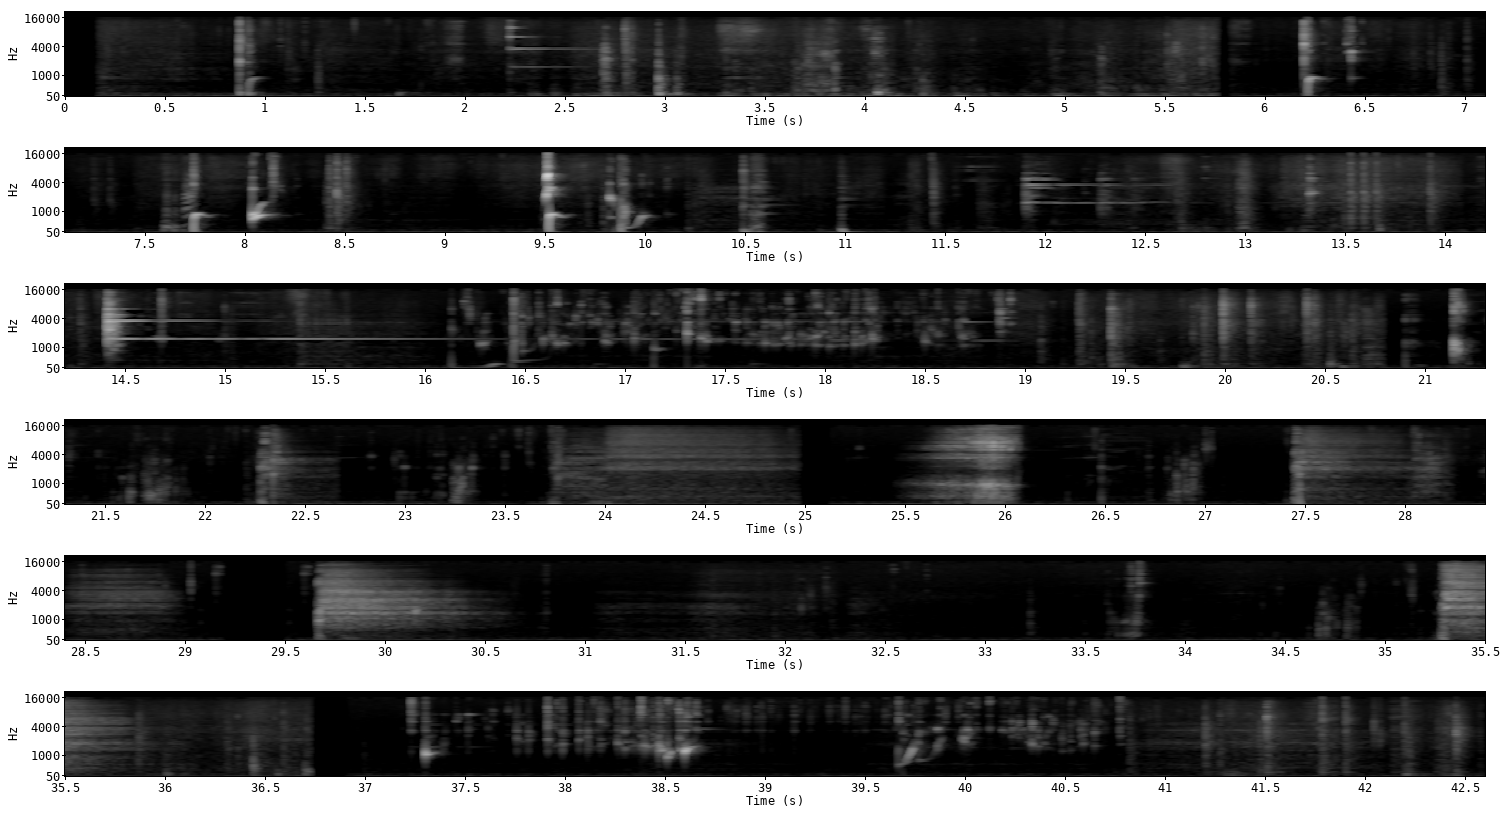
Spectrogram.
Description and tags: Uncorking a bottle, pouring in a glass, manipulating a glass, man drinking while making noise, pouring
bottle, corkswrew, dink, fill, glass, mouth-noises, pour, pouring, water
